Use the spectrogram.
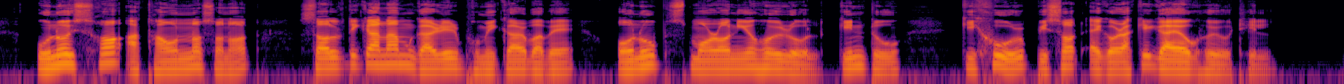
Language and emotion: Assamese, neutral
